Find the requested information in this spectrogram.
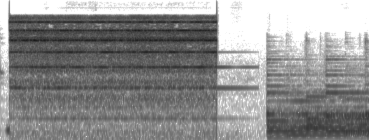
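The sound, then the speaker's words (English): A college bell rings loudly with a steady, high, buzzing tone for about two seconds, stops briefly, then resumes at a noticeably lower pitch. No voices are heard. “Yep, that's our college bell.”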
